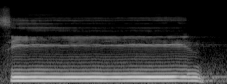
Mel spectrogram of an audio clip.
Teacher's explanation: زبان کی نوک اور اوپر نیچے کے دانت جب آپس میں ملیں گے تو سین کیسے؟ سیٹی نکلے گی، سیٹی کی آواز آئے گی، سین، ایسے الفاظ نکلتے ہیں۔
